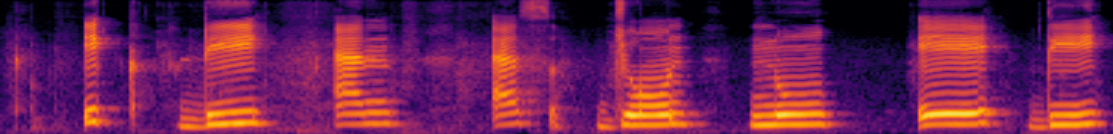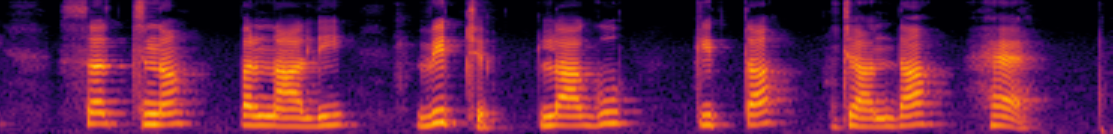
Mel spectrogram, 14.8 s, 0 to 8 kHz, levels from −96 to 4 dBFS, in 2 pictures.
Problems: none marked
